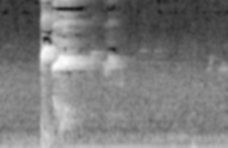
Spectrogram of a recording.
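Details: A single loud, ringing red-whiskered bulbul phrase, used to provoke a male, bursts out sharply and then trails off into a brief softer note, with quiet surroundings.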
